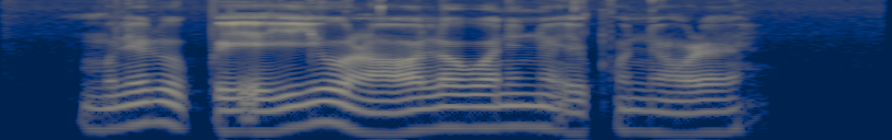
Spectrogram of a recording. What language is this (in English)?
Yoruba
